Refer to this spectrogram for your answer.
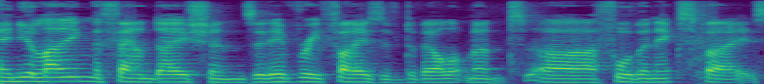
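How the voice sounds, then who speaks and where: Speaking at a moderate pace with an Australian accent, a man holds a medium pitch that varies in an ordinary way. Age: 70s. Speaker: parenting researcher, professor. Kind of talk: podcast interview.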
